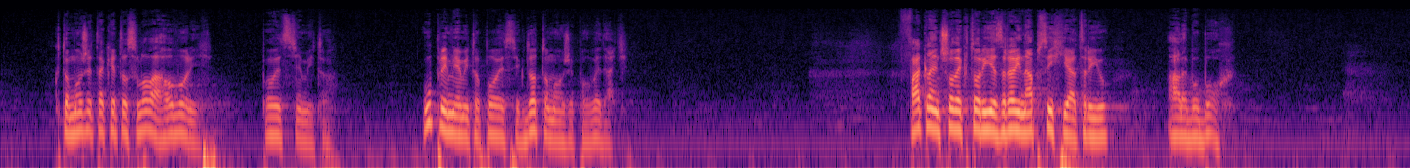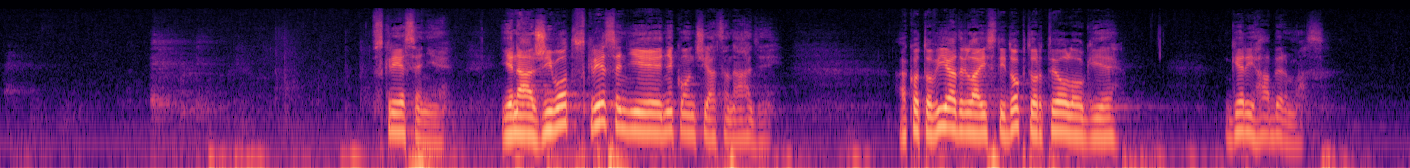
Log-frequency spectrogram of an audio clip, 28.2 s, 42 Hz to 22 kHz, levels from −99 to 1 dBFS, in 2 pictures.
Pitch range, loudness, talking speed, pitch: 100-155 Hz, -23 LUFS, 90 wpm, 120 Hz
